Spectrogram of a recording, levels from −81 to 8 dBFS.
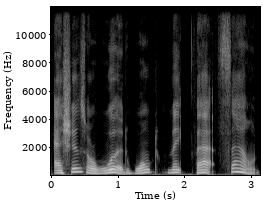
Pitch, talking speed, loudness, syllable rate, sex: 190 Hz, 135 wpm, -17 LUFS, 3.0 syllables/s, female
